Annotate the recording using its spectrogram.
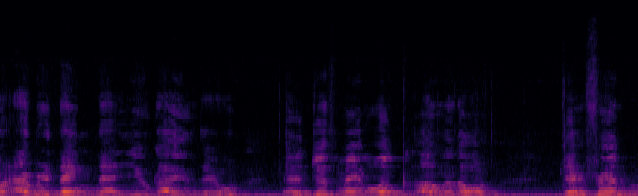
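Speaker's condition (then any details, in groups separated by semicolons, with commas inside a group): Spastic quadriplegic cerebral palsy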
